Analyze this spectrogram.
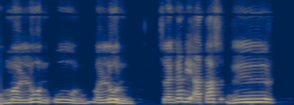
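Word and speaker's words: meloen: di sini kita lihat o o sama e dibacanya u melun UN melun sedangkan di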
